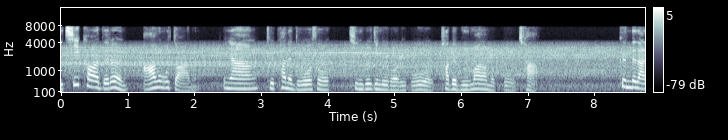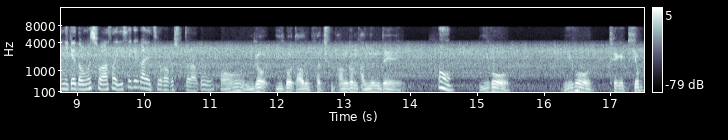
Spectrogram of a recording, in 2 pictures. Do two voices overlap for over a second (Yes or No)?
No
